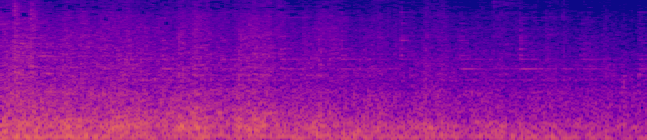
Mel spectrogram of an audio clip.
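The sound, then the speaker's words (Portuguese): A train rolls steadily along the rails, a dense rumbling roar with a faint clickety-clack running through it, slowly easing off in loudness. “A conversa tá boa, mas nossa viagem pelo Agreste nesse trem virtual do forró tá chegando ao fim.”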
